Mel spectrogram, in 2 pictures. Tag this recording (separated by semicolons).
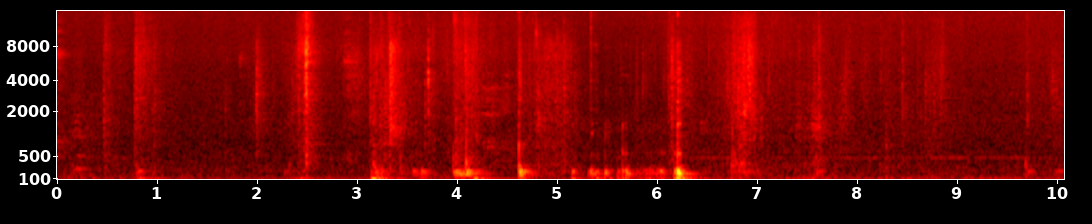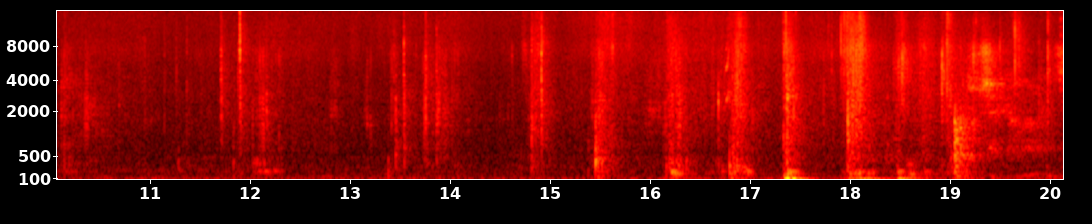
creaky; squeaking; OWI; walking; squeak; footsteps; creak; wood; floor; squeaky; hardwood; footstep; hardwood-floor; creaking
